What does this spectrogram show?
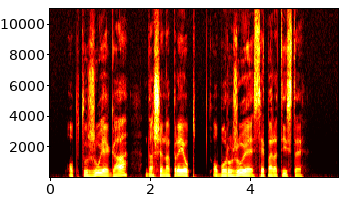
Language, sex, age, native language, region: Slovenian, male, 18-29, Slovenian, Central Slovenia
